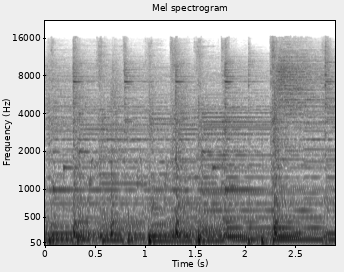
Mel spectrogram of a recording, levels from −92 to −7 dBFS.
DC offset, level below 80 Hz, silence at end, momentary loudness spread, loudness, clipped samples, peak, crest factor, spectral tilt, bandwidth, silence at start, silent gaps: under 0.1%; -30 dBFS; 0 s; 3 LU; -22 LUFS; under 0.1%; -4 dBFS; 16 dB; -5 dB/octave; 17 kHz; 0 s; none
